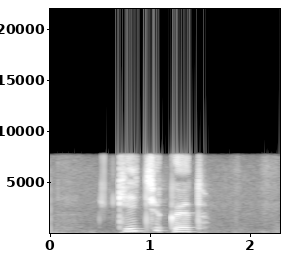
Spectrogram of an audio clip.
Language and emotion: Russian, neutral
